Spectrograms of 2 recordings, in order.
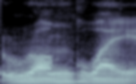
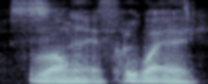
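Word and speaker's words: Rong Wei (荣威): But if you pronounce it in pinyin, then you say it Rong Wei. It sounds almost exactly the same as Rong Wei in English. – Rong Wei.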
